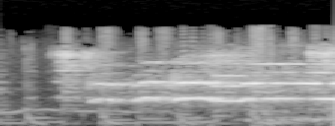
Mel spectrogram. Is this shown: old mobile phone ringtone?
no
